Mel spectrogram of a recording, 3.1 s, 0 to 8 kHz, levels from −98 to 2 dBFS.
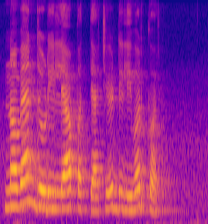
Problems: background sounds at intervals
